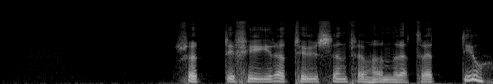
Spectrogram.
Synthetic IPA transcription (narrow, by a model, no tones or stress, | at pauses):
ɧɵt̪ːɪfyːɾat̪ʰʉ̟ːsənfɛmhɵnd̪ɾat̪ʰɾɛt̪ːɪʊ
